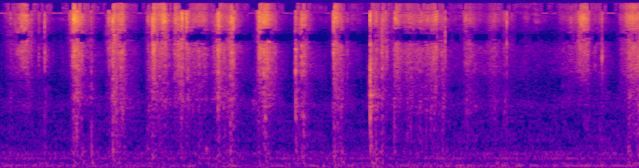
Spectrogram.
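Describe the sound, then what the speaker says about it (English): A deck of cards being shuffled close up, a quick run of papery riffles and flutters lasting several seconds, soft and with no talk. "Shuffle these cards."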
